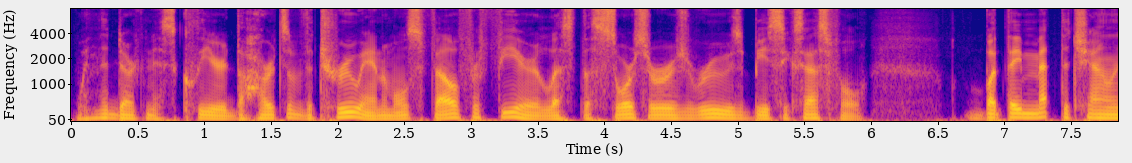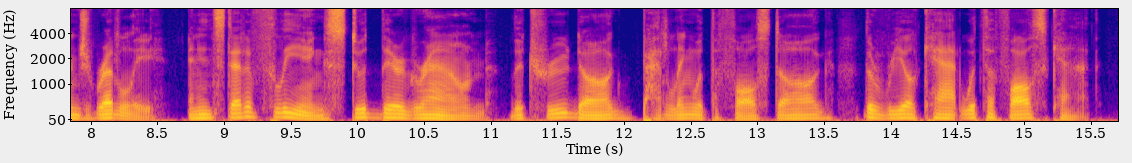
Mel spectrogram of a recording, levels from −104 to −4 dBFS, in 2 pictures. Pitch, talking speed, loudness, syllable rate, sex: 90 Hz, 180 wpm, -20 LUFS, 4.4 syllables/s, male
